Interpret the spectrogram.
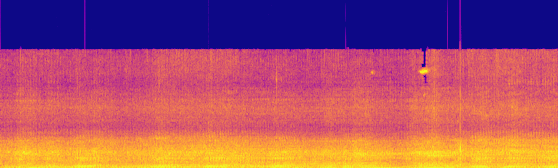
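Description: Small motorcycle's engine running while riding through slow traffic, over a steady haze of traffic noise.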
